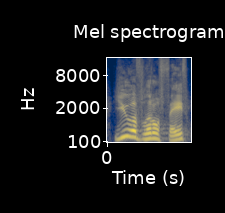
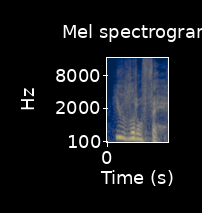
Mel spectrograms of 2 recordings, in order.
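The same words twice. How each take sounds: First: Louder, higher rebuke; mock scolding, raised voice; slam. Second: Very soft, tender chiding; hushed, kindly reproach; not a slam. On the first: Shown as a demonstration. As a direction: demonstrate a harsh put-down. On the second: Retold or imitated. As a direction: gently chide with affection. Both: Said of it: "was not like a, a slam".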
